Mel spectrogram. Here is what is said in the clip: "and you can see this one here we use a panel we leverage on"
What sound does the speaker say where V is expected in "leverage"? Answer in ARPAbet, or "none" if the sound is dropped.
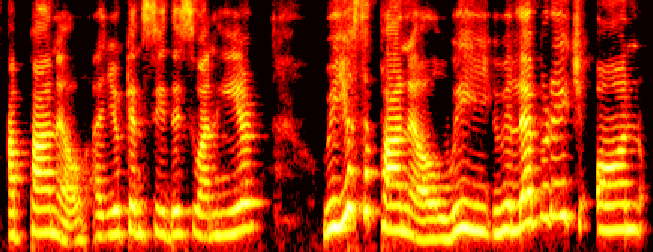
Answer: B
